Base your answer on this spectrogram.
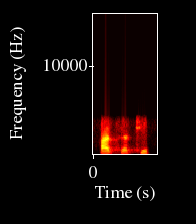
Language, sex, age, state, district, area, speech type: Dogri, female, 45-60, Jammu and Kashmir, Reasi, urban, conversation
